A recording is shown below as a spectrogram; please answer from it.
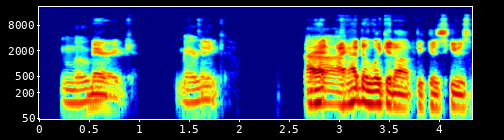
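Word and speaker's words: Moehrig: Is that how you pronounce his last name? Merrick.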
